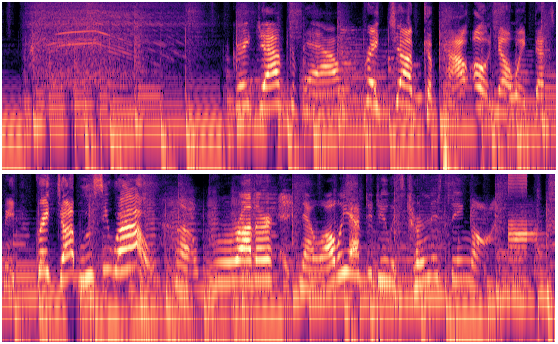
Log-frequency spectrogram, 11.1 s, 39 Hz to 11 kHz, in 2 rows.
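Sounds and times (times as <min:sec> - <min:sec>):
power drill whirring: 0:00.2 - 0:02.0
speech: 0:02.4 - 0:10.5.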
